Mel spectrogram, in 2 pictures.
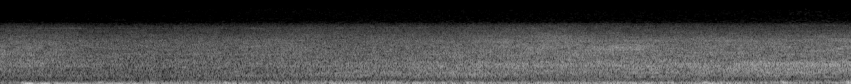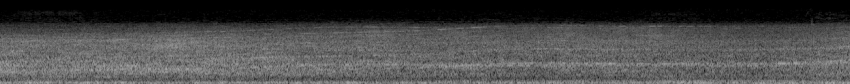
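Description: A Ryanair airliner passes at Manchester Airport, its steady broadband jet roar filling the scene at constant loudness with no talk, a faint whine drifting through the upper register.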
